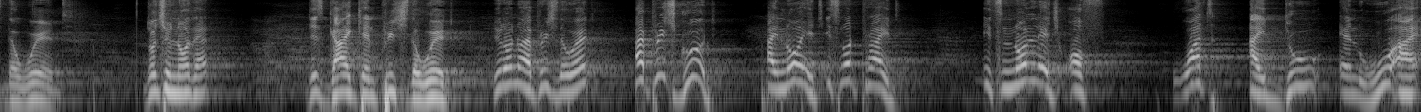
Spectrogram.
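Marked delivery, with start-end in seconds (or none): 1.5-12.7 loud, high, rising sermon boast; preaching at full force. Acted. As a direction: rouse the church to agree.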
